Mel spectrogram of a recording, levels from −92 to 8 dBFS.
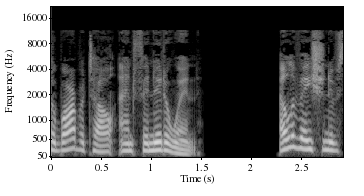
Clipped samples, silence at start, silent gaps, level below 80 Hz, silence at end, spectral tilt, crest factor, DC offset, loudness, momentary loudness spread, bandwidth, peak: under 0.1%; 0 s; 1.56-2.22 s; -64 dBFS; 0 s; -5.5 dB/octave; 16 dB; under 0.1%; -17 LUFS; 6 LU; 12 kHz; -2 dBFS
